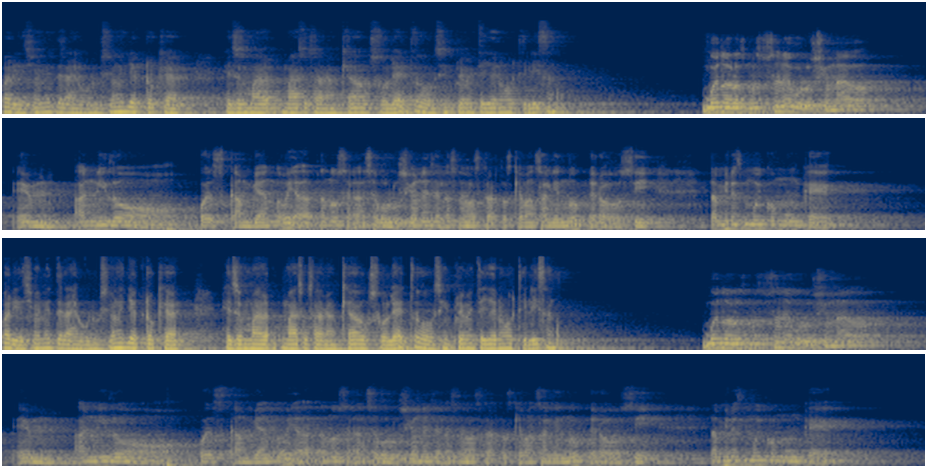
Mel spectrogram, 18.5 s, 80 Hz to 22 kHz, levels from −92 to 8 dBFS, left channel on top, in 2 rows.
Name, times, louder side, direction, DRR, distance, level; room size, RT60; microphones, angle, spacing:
voice 1, 0.0-1.8 2.2-5.6, right 3 dB, 90° right, 14 dB, 0.6 m, -20 dB
voice 2, 7.0-8.7 9.3-11.0 11.2-15.7 16.3-17.5, left 2 dB, 75° left, 6 dB, 1.2 m, -27 dB
26.0 x 12.5 x 3.2 m, 2.4 s
head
